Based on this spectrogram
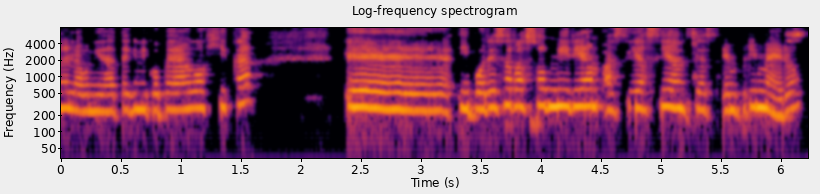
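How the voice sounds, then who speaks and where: A woman talks with a high pitch and monotone, flat intonation. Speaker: school pedagogical coordinator. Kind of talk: staff meeting briefing. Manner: fast.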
